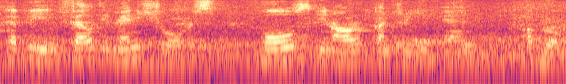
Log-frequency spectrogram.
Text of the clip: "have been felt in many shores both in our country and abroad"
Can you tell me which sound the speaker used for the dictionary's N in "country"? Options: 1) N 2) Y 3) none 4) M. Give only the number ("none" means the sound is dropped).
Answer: 1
